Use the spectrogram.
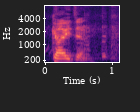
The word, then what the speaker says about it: Gaiden: It's not Gaiden, it's Gaiden.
